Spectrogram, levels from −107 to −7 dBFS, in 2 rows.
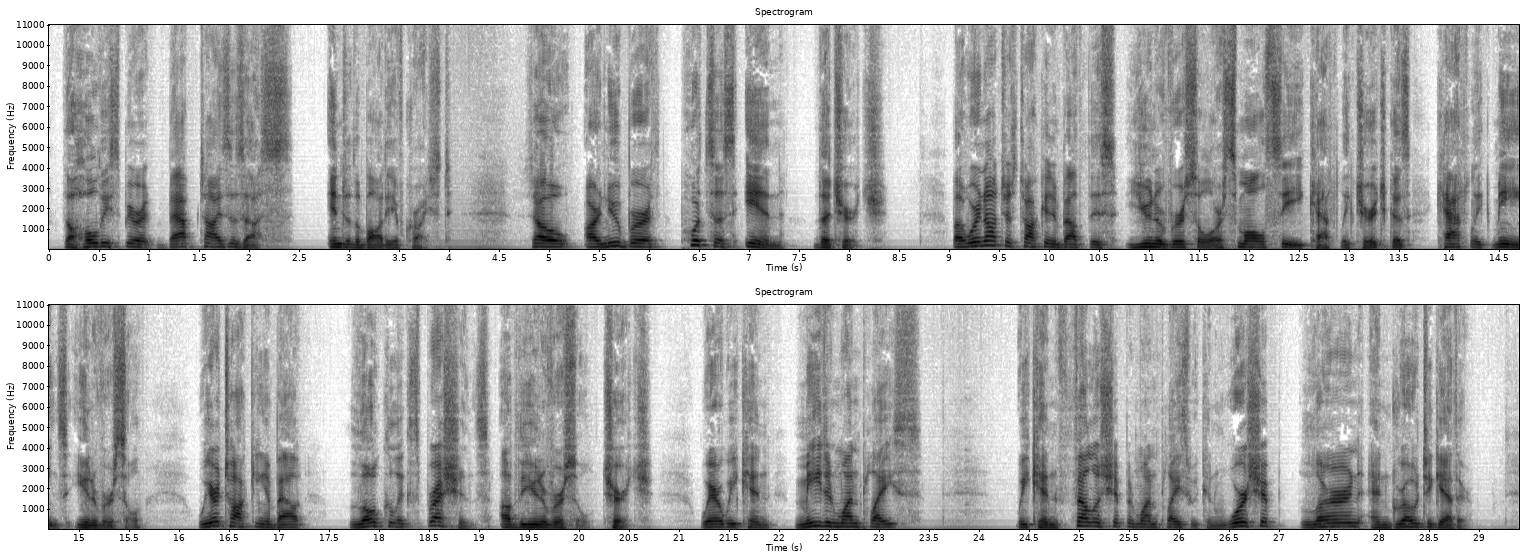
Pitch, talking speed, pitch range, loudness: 140 Hz, 135 wpm, 120-155 Hz, -17 LUFS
